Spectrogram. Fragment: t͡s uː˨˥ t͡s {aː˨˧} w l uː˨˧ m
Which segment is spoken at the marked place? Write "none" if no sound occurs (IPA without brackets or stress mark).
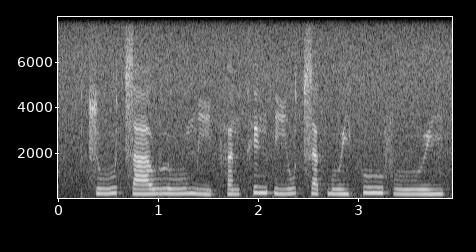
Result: aː˨˧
